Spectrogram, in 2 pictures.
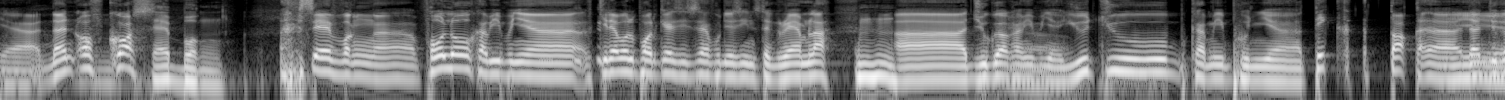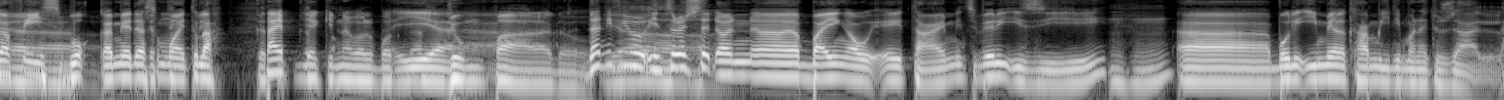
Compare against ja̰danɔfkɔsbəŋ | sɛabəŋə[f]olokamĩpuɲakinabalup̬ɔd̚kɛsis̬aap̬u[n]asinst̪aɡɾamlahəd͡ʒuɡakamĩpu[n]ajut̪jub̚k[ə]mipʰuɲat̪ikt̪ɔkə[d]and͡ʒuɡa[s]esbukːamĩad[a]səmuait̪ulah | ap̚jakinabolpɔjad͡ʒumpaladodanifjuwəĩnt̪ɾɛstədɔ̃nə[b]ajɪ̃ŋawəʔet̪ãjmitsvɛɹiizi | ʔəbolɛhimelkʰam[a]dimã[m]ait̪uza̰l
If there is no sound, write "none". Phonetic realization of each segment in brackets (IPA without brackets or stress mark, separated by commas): f, ɲ, ɲ, a, d, f, a, b, i, n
